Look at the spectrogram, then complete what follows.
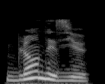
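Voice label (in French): "blanc des yeux", French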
